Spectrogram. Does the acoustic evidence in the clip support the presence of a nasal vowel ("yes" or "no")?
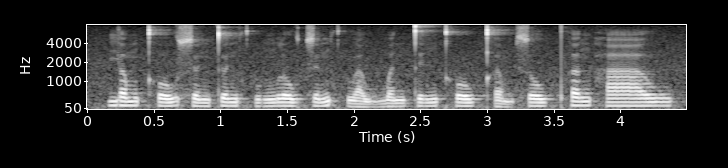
no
